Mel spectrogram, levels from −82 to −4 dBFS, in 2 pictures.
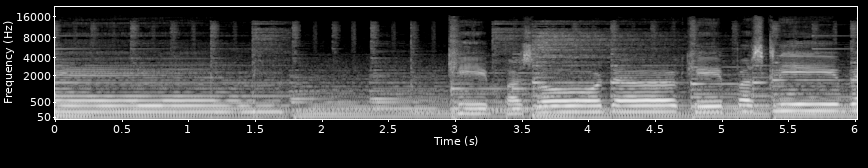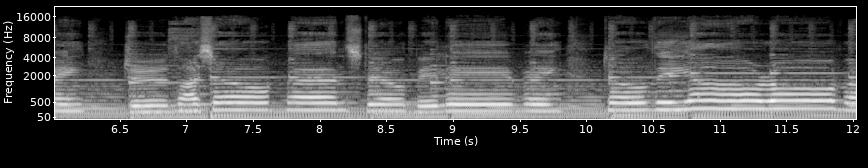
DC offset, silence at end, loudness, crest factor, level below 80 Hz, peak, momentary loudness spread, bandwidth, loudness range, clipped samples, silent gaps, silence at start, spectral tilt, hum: under 0.1%; 0 s; -17 LUFS; 14 dB; -32 dBFS; -2 dBFS; 11 LU; 16.5 kHz; 6 LU; under 0.1%; none; 0 s; -6 dB/octave; none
